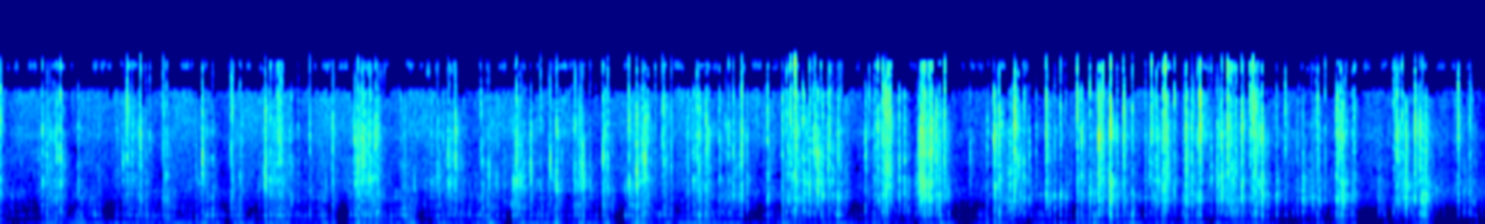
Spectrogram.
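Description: An empty blue metallic foil bubble mailer is held and flexed while fingertips and nails scratch and crinkle its foil surface. The result is a steady stream of dense, bright crinkling and crackling with a soft low rustle underneath, lasting the whole clip with short dips.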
